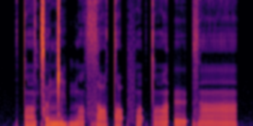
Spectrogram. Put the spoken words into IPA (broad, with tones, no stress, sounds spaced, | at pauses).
tˤ ã˥˧ ǀ ə˧˥ ŋ͡ǁ i˧˥ b n ã˩ sˤ z a˧˥ tˤ ø˥˧ ʔ f ɑ̃˥˧ ʔ tˤ ãː˧˥ ʔ øː˩ ʔ z ãː˧˥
